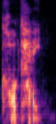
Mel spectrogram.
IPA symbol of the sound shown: kʰ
